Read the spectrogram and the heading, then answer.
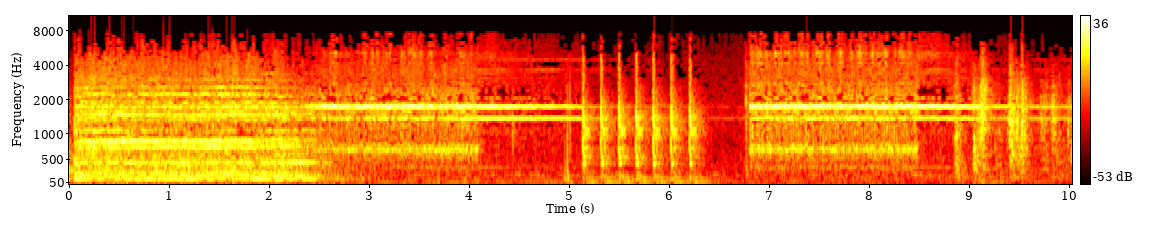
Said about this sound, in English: Isn't that your phone? I hear ringing. Yes. Why don't you answer it?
